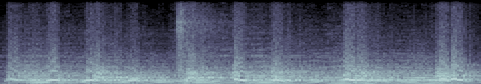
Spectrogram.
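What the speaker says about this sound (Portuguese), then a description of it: "Sofus, Cookie e Sika latiram com a orquestra da Câmara Dinamarquesa" Several dogs bark and yip in short bursts over a sustained orchestral background of strings and horns, loud and fairly close, performing a Leopold Mozart piece with the Danish Chamber Orchestra.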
